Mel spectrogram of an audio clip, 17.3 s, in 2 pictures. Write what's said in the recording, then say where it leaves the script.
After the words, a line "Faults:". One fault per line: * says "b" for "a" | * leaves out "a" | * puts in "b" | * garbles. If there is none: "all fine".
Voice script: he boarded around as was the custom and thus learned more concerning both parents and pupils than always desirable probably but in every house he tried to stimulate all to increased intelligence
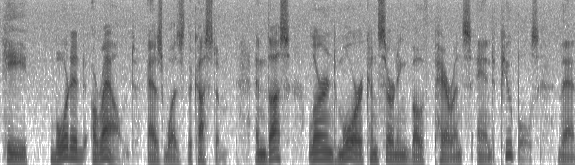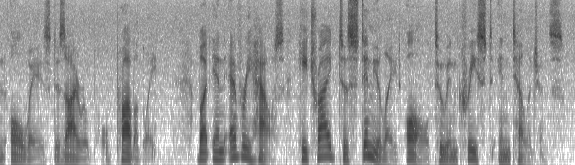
he boarded around as was the custom and thus learned more concerning both parents and pupils than always desirable probably but in every house he tried to stimulate all to increased intelligence
Faults:
all fine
